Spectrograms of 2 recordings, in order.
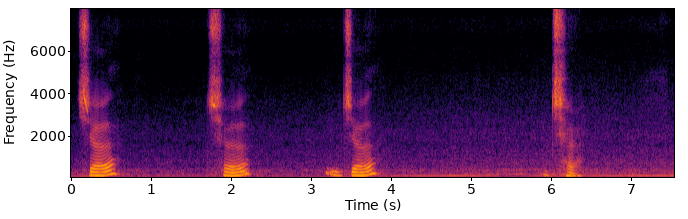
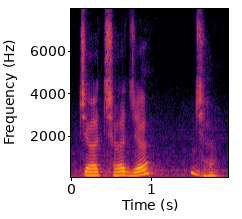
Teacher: इन्हें स्पर्श संघर्षी व्यंजन वर्ण कहा जाता है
